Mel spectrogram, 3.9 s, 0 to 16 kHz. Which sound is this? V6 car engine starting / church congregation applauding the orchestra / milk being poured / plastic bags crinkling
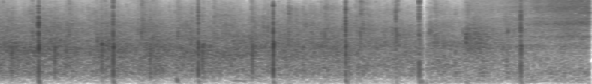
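church congregation applauding the orchestra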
